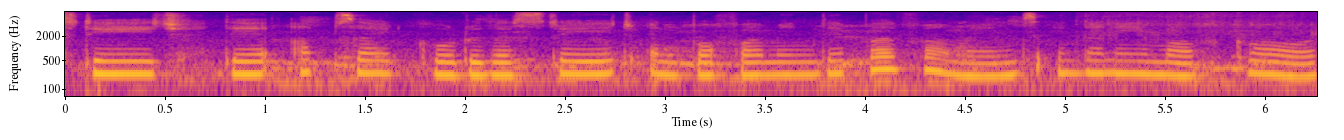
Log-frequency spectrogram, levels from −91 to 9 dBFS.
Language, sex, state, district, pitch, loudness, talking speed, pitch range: English, female, Punjab, Fazilka, 240 Hz, -14 LUFS, 155 wpm, 225-255 Hz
